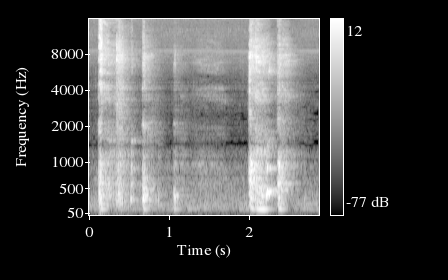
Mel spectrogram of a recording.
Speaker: I'm sorry if you guys are really annoyed by my cough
